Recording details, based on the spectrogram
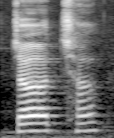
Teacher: जीभ टकरा रही है क ख य कंठ से बोले जाते च वर्ग तालू से जीभ टकराती है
